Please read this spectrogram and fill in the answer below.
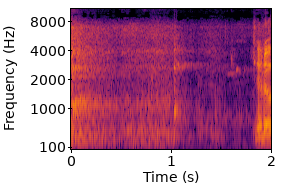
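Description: Plastic wheels of a child's ride-on swing car rolling and rattling over a stone-tiled floor, fading and cut off about a second in.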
